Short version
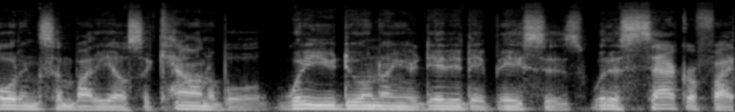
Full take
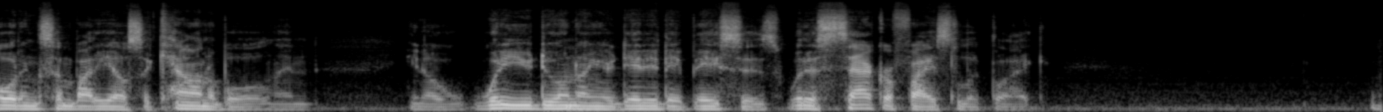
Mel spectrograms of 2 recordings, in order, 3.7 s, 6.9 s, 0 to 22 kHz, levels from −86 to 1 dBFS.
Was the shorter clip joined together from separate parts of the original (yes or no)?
yes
